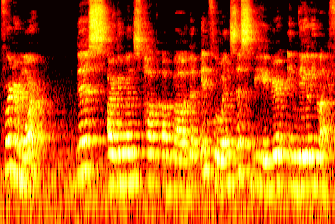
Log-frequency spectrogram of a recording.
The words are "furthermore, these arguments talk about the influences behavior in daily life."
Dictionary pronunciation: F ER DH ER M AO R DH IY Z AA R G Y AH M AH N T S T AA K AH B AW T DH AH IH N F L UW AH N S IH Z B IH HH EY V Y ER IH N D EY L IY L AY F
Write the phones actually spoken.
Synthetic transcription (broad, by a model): F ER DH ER M AO R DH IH S AA R G Y AH M AH N T S T AA K AH B AW T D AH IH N F L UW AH N S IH S B IH HH EY V Y ER IH N D EY L IY L AY F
